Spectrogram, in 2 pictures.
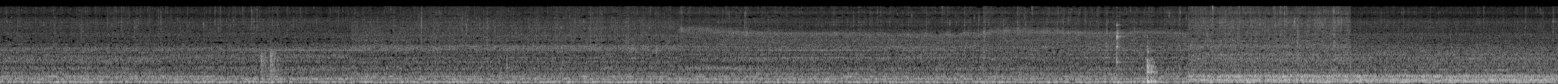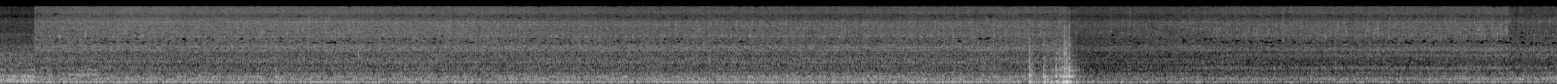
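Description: Food sizzling in hot oil in a frying pan, a steady hiss that shifts in character a few times, with a sharp click about eleven seconds in and a louder one about twenty-six seconds in.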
